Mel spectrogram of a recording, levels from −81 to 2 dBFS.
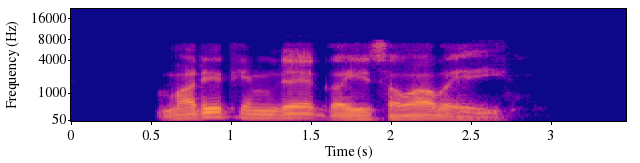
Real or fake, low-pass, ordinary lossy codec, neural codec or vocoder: fake; 7.2 kHz; Opus, 24 kbps; codec, 16 kHz, 2 kbps, X-Codec, HuBERT features, trained on general audio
